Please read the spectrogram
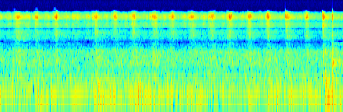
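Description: Chef's knife rapidly chopping red chilli on a wooden chopping board: a quick, even run of light taps as the blade hits the board.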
